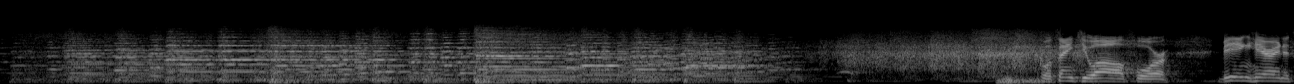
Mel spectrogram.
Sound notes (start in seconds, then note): 0.0 patriotic Music; 5.1 applause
